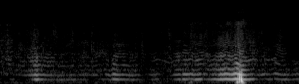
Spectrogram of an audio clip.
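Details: Honey bees from a swarm overwintered outdoors in a homemade sandwich-style hive and fed energy and protein cake, spreading across the frame: a steady low droning hum with a sharp knock near the end.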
